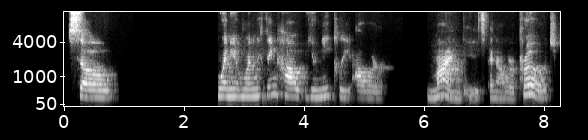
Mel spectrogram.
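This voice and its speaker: A woman in her thirties from Romania with a Romanian accent, teaching a live online coding class in a halting way, full of fillers and restarts. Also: mid-range voice, echoey room, poor audio. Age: 30s. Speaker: coding instructor.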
